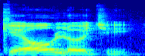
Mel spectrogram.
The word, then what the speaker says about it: geology: Stress pattern geology. Explanation, the suffix logy systematically attracts stress to the pre-suffix syllable, producing a stable and predictable stress pattern.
